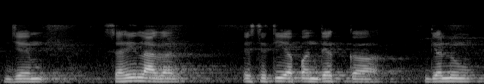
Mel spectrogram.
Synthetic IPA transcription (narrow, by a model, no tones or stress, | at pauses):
d͡ʒe | səɦilaɡəl | ist̪ʰit̪iəpənd̪ekʰːə | ɡelũ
